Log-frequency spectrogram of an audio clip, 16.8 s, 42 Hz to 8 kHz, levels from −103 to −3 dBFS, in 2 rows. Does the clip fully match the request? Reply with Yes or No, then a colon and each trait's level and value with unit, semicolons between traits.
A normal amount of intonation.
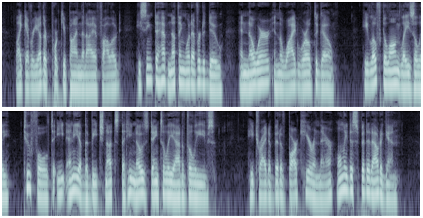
Yes: average, 3.1 semitones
